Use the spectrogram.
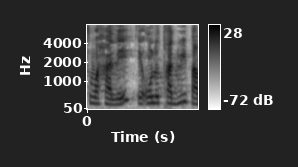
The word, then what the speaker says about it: Waxaale: On le prononce Waxale et on le traduit par marchandage.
